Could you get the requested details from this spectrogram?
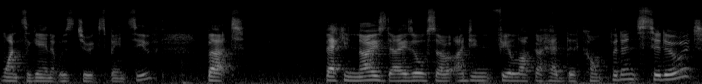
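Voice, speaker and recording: A woman with an Australian accent, fairly low-pitched, bright and sharp in tone, at a moderate pace. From Australia, small town. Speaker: podcast host's mother. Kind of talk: casual chat.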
